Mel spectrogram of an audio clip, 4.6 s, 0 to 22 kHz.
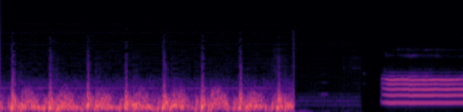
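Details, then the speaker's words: Fetal heart sounds on a Doppler monitor: rapid, regular, whooshing beats at about 158 per minute, much faster than an adult heart, a normal fetal rate. "태아에 심장소리 아 배속 안에 있는 태아는 굉장히 빠른 속도로 심장소리를 돼요 그래서 어느 그래 비해서 굉장히 빠른 속도 심장이 뛰고 있거든요"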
